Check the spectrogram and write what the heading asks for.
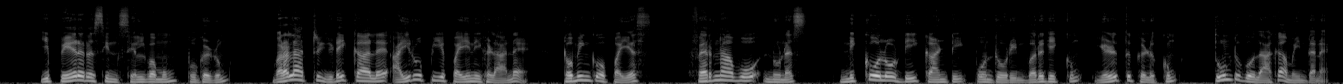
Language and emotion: Tamil, neutral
